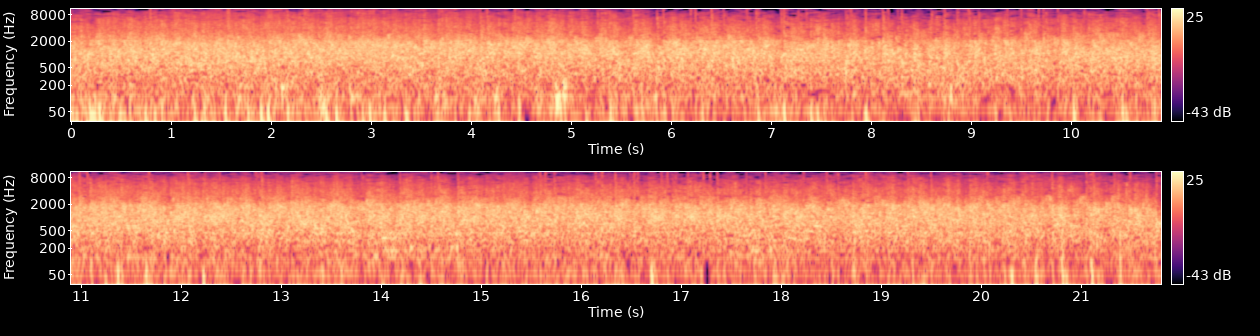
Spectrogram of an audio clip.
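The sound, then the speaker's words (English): A sustained round of applause from a meeting audience for Alderman Decoto and Alderman Barkley, dense and steady clapping that stays loud and even throughout, with no voices standing out. “Ladies and gentlemen, I believe that Alderman Decoto and Alderman Barkley deserve a round of applause.”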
